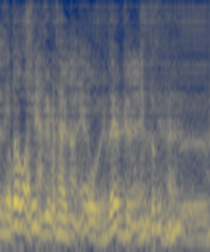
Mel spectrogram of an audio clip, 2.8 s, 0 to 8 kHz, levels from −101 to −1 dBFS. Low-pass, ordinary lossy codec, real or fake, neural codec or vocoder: none; none; fake; codec, 16 kHz, 0.5 kbps, FreqCodec, larger model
